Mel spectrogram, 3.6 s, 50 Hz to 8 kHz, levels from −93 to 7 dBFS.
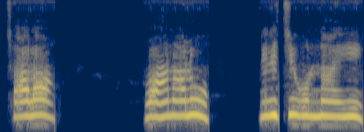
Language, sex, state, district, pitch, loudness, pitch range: Telugu, male, Andhra Pradesh, Sri Satya Sai, 320 Hz, -14 LUFS, 310-335 Hz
